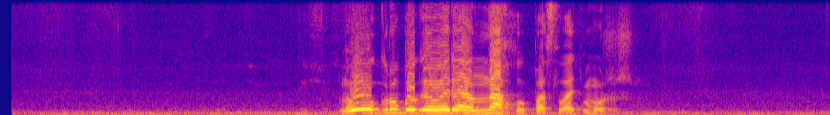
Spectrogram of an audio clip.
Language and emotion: Russian, angry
